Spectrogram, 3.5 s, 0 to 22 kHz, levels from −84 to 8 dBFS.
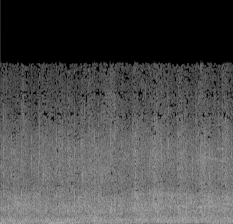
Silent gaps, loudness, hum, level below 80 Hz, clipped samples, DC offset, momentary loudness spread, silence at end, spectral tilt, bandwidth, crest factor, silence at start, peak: none; -19 LUFS; none; -46 dBFS; under 0.1%; under 0.1%; 2 LU; 0 s; -2 dB/octave; 16.5 kHz; 16 dB; 0 s; -6 dBFS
